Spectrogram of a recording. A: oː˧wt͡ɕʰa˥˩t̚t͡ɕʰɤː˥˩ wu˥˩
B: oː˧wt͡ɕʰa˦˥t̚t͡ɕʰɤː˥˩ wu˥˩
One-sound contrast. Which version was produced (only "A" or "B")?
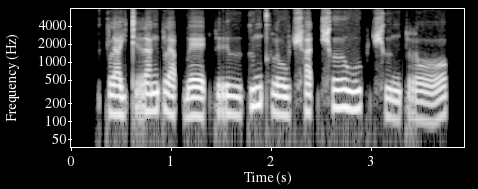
B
